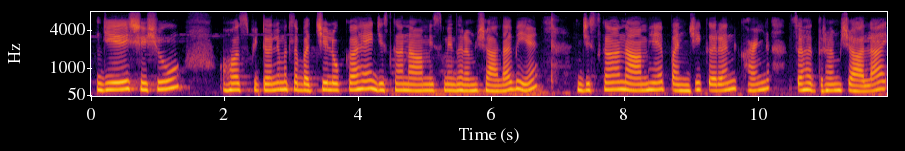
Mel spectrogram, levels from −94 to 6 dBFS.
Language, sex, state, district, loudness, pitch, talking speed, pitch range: Hindi, female, Bihar, Muzaffarpur, -13 LUFS, 230 Hz, 115 wpm, 215-250 Hz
